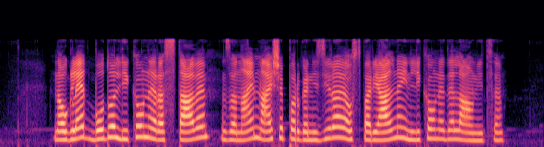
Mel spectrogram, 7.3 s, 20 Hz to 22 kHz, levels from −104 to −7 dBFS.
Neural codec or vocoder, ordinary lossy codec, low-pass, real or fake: none; none; 7.2 kHz; real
